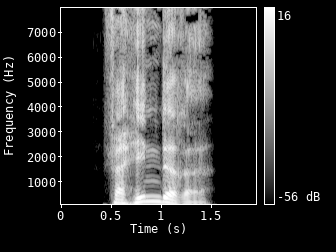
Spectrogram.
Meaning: inflection of verhindern: 1. first-person singular present 2. first/third-person singular subjunctive I 3. singular imperative
- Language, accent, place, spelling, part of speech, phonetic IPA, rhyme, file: German, Germany, Berlin, verhindere, verb, [fɛɐ̯ˈhɪndəʁə], -ɪndəʁə, De-verhindere.ogg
